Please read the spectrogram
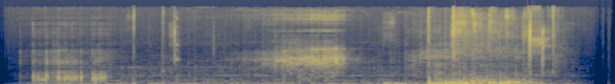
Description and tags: mouth noises (distorted)
breathing and sounds of the mouth slowed down and distorted
slurp, mouth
